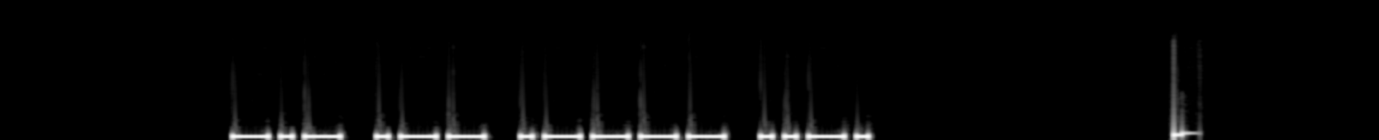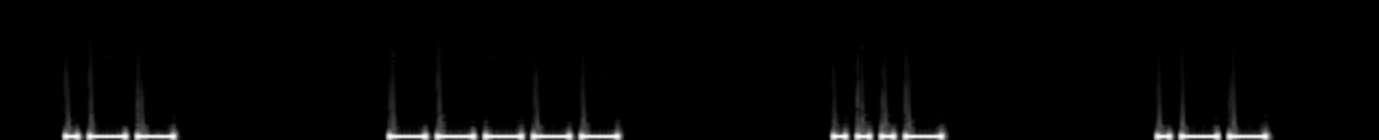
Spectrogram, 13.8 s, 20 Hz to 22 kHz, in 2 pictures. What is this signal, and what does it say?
Morse code, heard as a keyed tone, about 20 wpm, spaced as for 10 wpm, 700 Hz. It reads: KW1F W0VW
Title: USA Call Signs - 4 Characters - 6x Character Spacing - 20wpm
